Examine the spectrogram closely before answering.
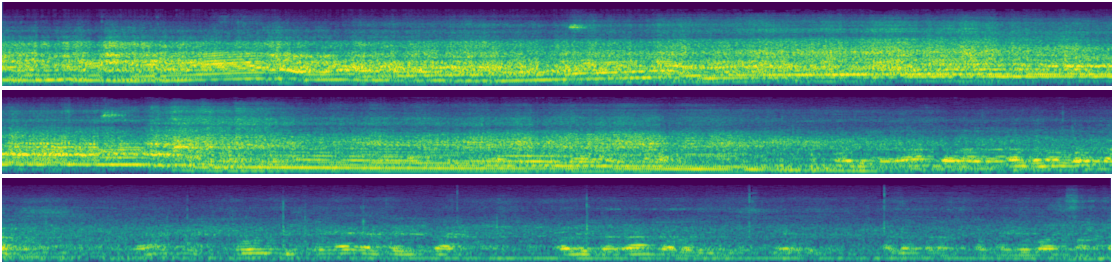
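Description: Car engines rev hard and whine up and down in pitch.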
